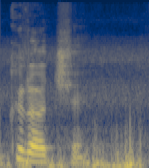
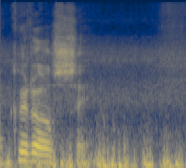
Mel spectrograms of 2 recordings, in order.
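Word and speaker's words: Croce: era Horacio era Nelson croche apellido de origen italiano en español se pronunciaría crose con c Nelson croc Nelson croche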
